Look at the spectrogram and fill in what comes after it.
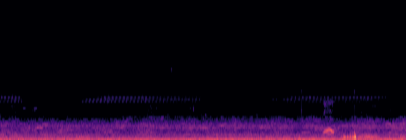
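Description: Steady outdoor background noise with a couple of brief bird calls about five seconds in.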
